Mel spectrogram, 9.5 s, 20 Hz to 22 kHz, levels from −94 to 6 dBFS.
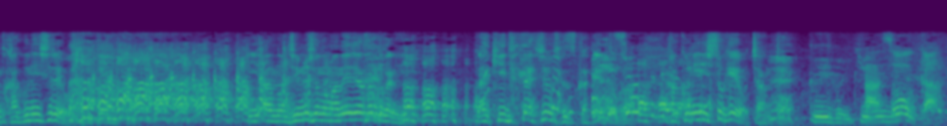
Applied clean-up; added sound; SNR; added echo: none; none; none; none.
